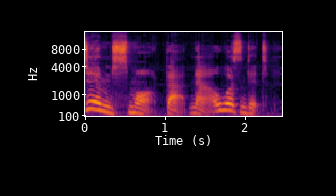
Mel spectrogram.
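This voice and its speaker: A woman drawls in a put-on character voice. Her intonation is lively. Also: fairly high pitch for a woman. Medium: read story. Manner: drawling, imperturbable.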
